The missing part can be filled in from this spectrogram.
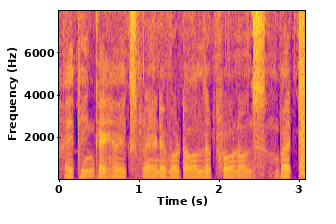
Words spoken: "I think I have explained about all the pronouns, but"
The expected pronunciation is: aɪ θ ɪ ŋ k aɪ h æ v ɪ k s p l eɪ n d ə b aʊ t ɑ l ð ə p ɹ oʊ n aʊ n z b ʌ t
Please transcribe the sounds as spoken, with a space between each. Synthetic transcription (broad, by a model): aɪ t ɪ ŋ k aɪ h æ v ɪ k s p l eɪ n d ə b aʊ t ɑ l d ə p ɹ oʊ n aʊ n s b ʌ t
